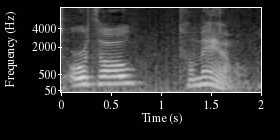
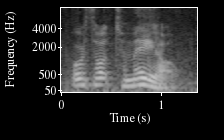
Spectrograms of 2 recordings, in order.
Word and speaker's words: orthotomeo: And the best that I can pronunciate, since I'm not Greek, is orthotomeo. Orthotomeo. Ortho, you've heard of that before. Orthodontics. Or ortho, O-R-T-H-O-T-O-M-E-O.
